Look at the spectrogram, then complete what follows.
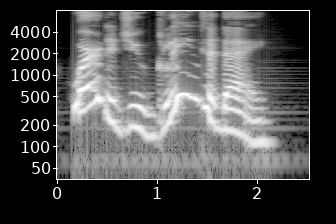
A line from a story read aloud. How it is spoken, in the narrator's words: she exclaimed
